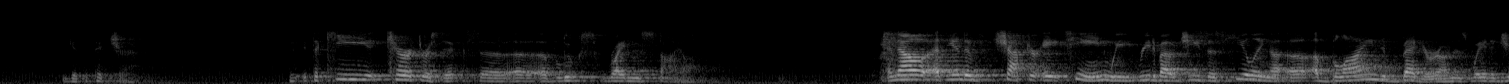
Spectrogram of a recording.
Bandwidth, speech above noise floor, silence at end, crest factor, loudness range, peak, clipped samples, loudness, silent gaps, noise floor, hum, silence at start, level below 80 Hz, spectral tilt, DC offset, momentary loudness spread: 5.2 kHz; 30 dB; 0 s; 22 dB; 11 LU; -14 dBFS; under 0.1%; -35 LUFS; none; -65 dBFS; none; 0.65 s; -66 dBFS; -4.5 dB/octave; under 0.1%; 17 LU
